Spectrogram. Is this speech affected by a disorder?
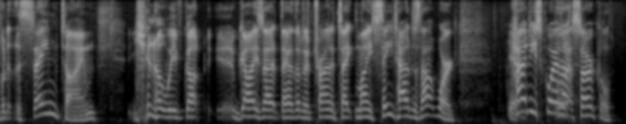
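No.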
